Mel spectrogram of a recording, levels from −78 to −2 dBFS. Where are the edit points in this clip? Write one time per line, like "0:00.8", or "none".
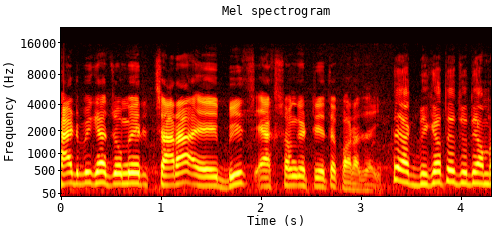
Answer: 0:03.2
